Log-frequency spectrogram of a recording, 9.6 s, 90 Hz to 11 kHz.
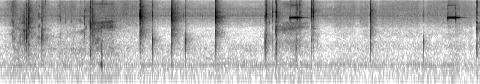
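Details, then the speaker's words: Simulated head-to-toe exam: two short high beeps from a digital thermometer finishing a reading of 98.2 after a worry about early fever, with scattered clicks and tapping. "that's 98.3 so there's no fever but we can keep checking and monitoring you throughout the exam"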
